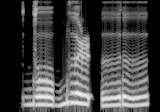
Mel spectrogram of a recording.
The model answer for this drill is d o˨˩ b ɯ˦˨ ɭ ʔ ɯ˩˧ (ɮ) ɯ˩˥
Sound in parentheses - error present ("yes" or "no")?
yes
